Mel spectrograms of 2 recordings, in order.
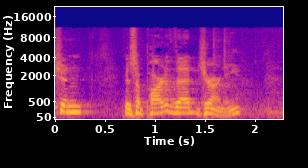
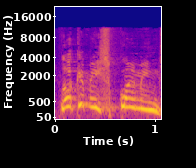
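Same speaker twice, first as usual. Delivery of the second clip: put-on much higher, tiny squeaky baby voice; squeaky Roo; 12 semitones higher than usual. A narrator's reading. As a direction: squeak it like a little joey. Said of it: "squeaked Roo".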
